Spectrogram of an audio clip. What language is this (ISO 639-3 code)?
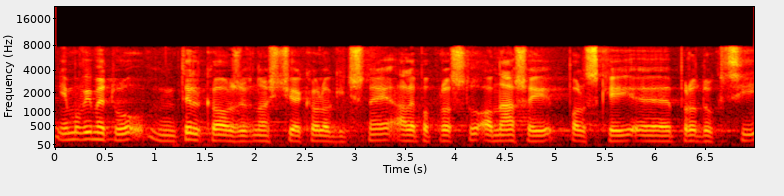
pol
